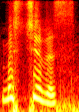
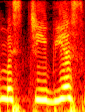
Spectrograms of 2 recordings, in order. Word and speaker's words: mischievous: Spelling incorrect है, हाँ, क्योंकि कई लोग इसको मिस्चीवियस बोलते हैं, तो मिस्चीवियस बोलते हैं तो वो स्पेलिंग में भी फिर उसी तरीके की गलती करते हैं, होता क्या है मिस्चिवस, ठीक है, MISCHIEVOUS, मिस्चिवस।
